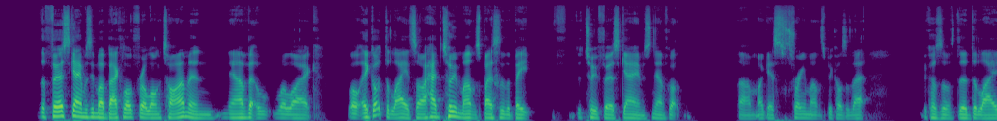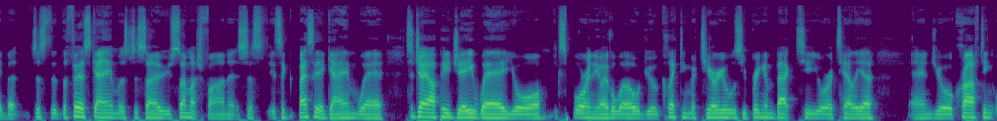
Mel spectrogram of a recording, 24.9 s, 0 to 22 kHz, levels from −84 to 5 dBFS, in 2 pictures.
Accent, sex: Australian, male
